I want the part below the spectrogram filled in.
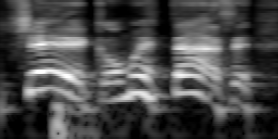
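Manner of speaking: put-on lively Spanish with an Argentinian accent. Showing how ChatGPT greets in Argentinian Spanish, Argentinian accent. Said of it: "accent from Argentina".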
